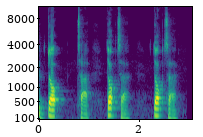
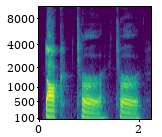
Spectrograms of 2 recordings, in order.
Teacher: My accent is a non-Rhotic accent, so I do not pronounce the letter R if it is not followed by a vowel sound.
